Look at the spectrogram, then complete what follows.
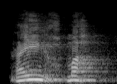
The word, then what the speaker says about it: rhema: Dalam bahasa Yunani ya, pronunciation-nya raihmah.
